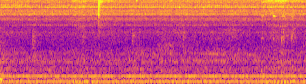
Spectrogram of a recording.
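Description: Quiet room tone with a steady low electrical hum, and a single small click about two seconds in.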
